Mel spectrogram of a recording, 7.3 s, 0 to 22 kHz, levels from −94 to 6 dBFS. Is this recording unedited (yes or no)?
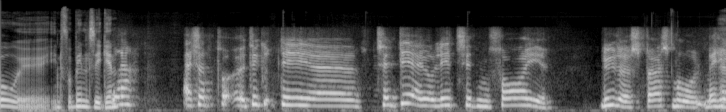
yes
